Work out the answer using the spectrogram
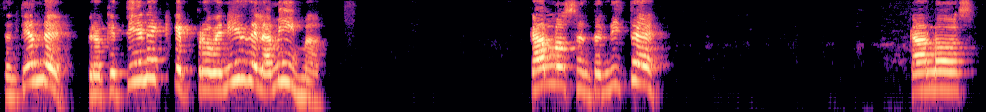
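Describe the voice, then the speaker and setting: Woman, high voice, patient explanations, online math lecture. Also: lively intonation, very slow, pauses often. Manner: patient, explanatory, checks for understanding. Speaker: math teacher.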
